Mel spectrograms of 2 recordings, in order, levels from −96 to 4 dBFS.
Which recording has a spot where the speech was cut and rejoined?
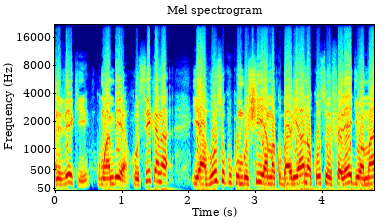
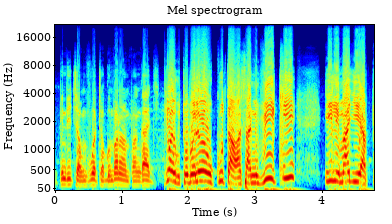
second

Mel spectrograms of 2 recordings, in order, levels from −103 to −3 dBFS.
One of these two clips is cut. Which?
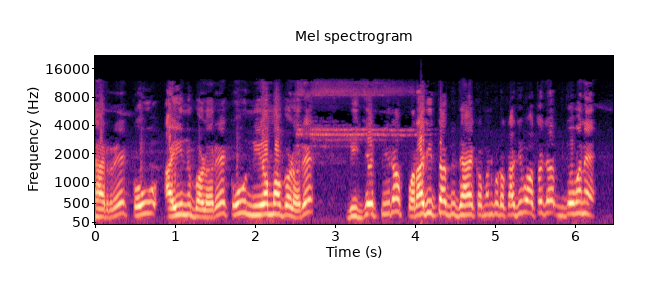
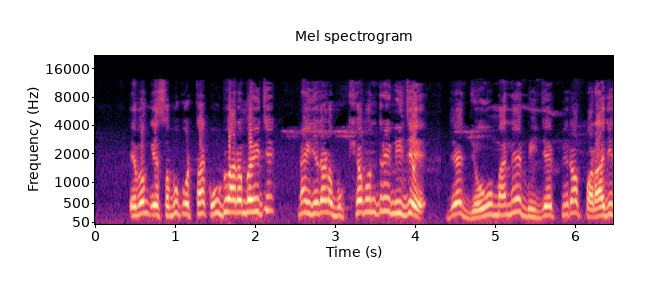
second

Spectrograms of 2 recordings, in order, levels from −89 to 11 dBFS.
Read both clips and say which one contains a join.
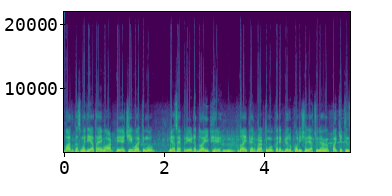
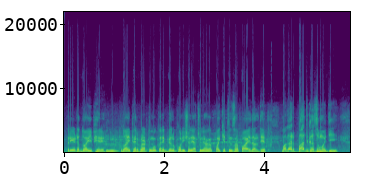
second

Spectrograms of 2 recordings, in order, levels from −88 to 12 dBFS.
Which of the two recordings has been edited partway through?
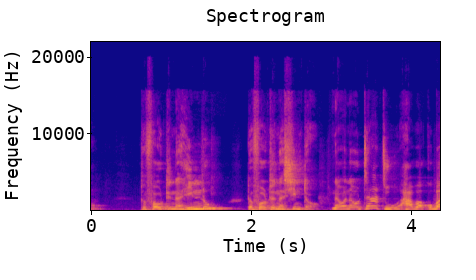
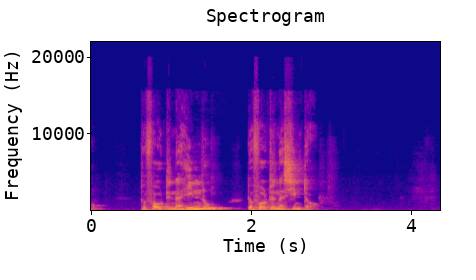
first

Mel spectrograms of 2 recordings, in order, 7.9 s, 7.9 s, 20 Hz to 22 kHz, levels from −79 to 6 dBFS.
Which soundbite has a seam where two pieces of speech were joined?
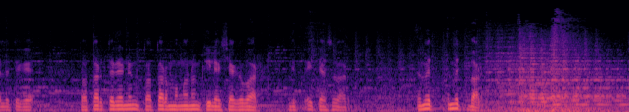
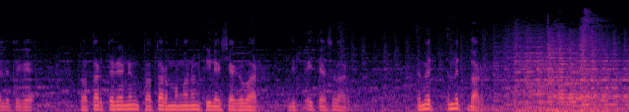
first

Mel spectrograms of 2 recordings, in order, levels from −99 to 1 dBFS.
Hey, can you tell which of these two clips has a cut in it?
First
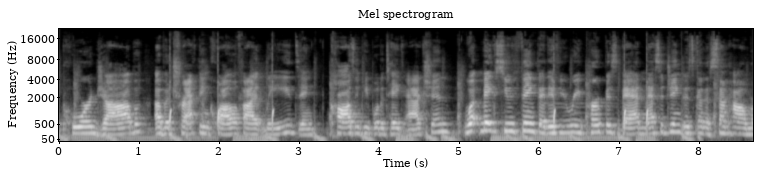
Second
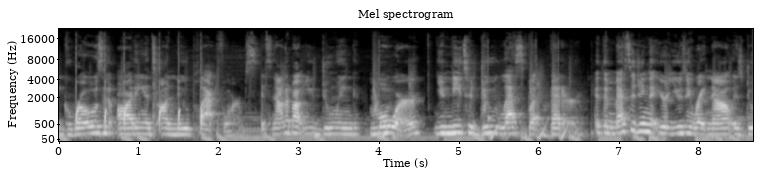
second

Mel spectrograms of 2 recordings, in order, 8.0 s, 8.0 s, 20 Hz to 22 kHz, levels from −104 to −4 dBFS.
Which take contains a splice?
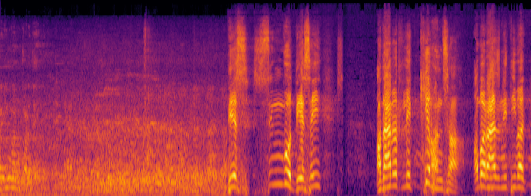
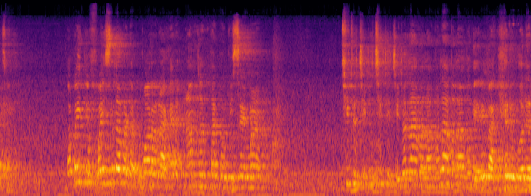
first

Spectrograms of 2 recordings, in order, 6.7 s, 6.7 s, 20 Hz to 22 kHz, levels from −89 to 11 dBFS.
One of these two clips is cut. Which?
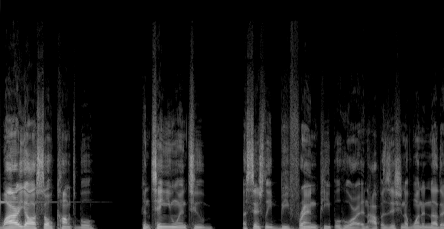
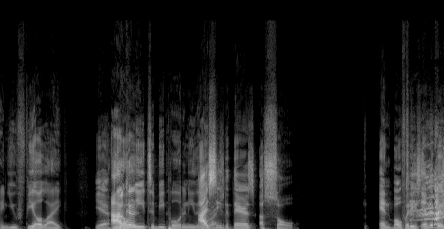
second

